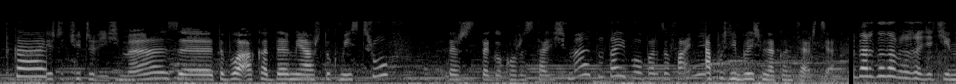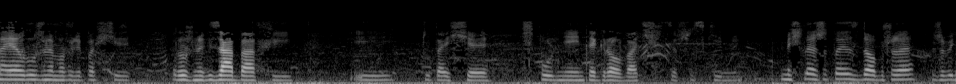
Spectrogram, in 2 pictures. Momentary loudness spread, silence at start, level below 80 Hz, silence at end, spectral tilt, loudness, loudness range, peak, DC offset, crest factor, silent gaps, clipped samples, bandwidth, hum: 15 LU; 0 s; -40 dBFS; 0 s; -3.5 dB/octave; -30 LUFS; 6 LU; -6 dBFS; under 0.1%; 24 dB; none; under 0.1%; 8 kHz; none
